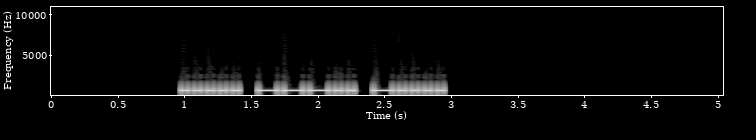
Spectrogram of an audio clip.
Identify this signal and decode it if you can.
Morse code, heard as a keyed tone, about 25 wpm, 700 Hz. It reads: 586
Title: Common Cut Numbers - 3-Digit 25wpm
